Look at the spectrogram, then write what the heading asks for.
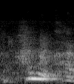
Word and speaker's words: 하누카: 카 에 대해서 알아보도록 하겠습니다 항구 칸은 어 스펠링이 양 액체로 시작하기도 하지만 ch 로 시작하기도 합니다 다른 헌법 모두 하누카 라고 하구요 우리 성경 신약 성경 말씀에는 수전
